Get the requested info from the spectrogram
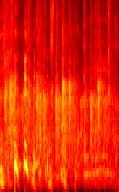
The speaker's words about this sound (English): Let's give a round of applause for them getting through the lightning round.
